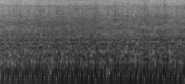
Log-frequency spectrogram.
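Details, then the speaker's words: Air-cooled VW Bus first start after new gas line: steady, even low-pitched idle with a smooth regular beat, no knocks or misses; idling healthily despite fuel leak at the fuel pump. "But yeah, look at it. It's just sitting there idling."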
